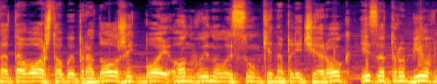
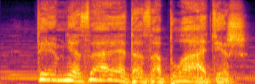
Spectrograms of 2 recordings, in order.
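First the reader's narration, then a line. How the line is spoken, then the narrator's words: Growled. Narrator (Russian): он зарычал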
